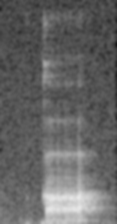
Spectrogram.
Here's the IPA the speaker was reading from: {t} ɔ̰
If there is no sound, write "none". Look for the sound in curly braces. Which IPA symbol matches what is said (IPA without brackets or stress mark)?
k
